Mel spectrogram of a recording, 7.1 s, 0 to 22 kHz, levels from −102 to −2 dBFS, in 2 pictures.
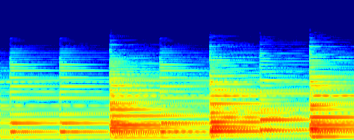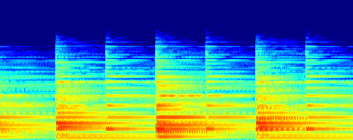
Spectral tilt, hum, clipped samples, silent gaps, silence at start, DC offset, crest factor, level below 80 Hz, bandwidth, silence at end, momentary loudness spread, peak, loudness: -9.5 dB/octave; none; under 0.1%; none; 0 s; under 0.1%; 16 dB; -44 dBFS; 6 kHz; 0 s; 10 LU; -4 dBFS; -21 LUFS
